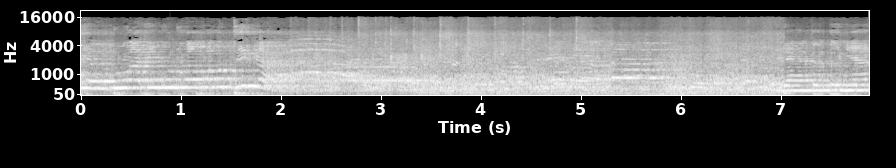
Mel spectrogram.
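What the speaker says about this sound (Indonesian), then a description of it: "Dan berikan sekali lagi aplaus yang sangat luar biasa kepada Puka Luka Aceh Singkil" An audience at a tourism ambassador crowning night in Aceh Singkil, 2023, breaks into sustained applause and cheering, a dense loud wash between stretches of amplified music and a host's voice.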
